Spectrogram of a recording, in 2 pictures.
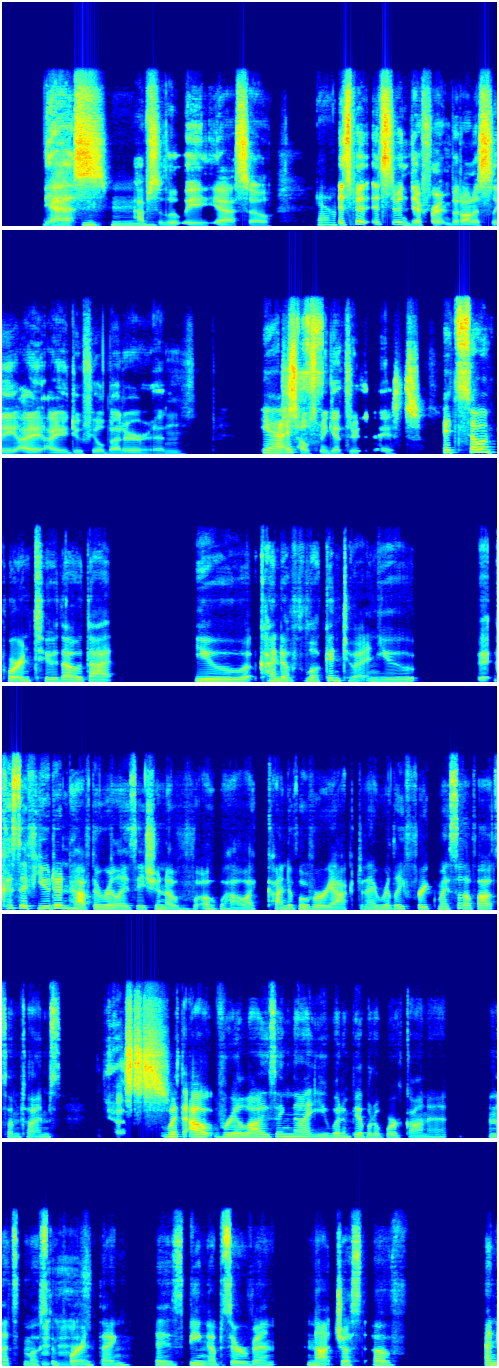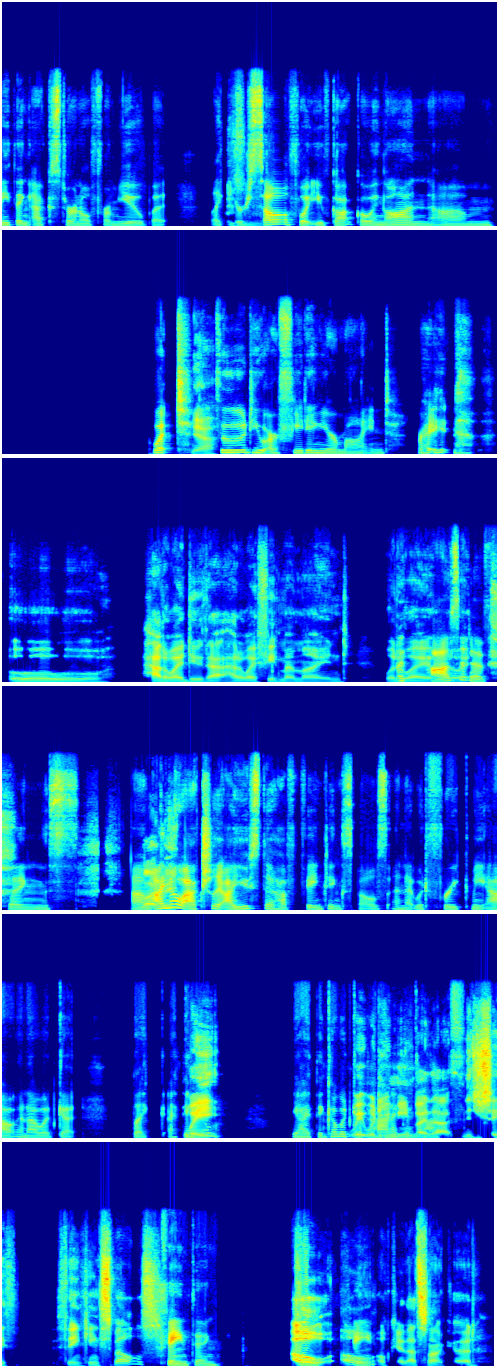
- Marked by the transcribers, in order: other background noise; laughing while speaking: "Right?"; chuckle; tapping
- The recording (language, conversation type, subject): English, unstructured, How can I act on something I recently learned about myself?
